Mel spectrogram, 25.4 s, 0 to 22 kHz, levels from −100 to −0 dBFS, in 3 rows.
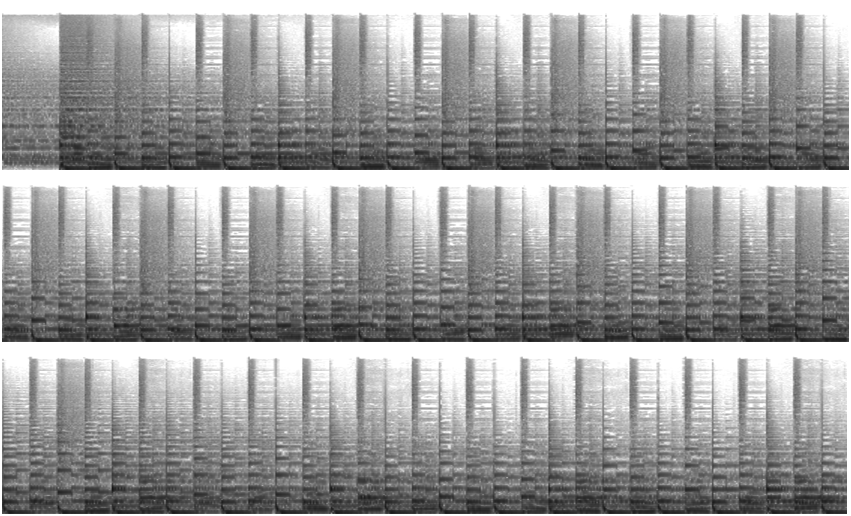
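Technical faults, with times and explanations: No technical faults are heard in this audio.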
